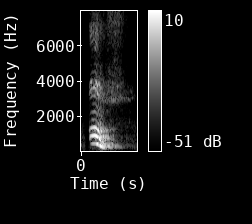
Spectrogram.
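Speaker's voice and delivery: high, loud jumping grunt; effort grunt. Acted. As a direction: push off with a grunt. Croc leaps over the rock.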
